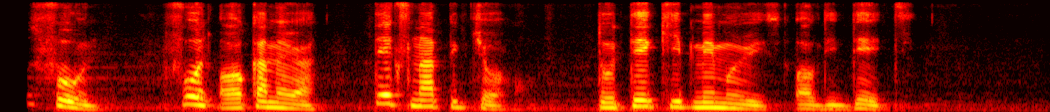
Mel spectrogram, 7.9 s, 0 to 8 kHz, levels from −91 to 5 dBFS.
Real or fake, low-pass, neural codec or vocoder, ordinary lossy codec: real; 7.2 kHz; none; none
